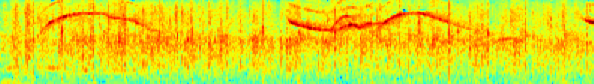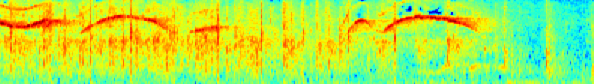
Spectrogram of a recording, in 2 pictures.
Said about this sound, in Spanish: A presentar a nuestro panel infantil en el Club del Tío Sunshine. Démosle a un fuerte aplauso al que próximamente va a tomar leche de yegua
